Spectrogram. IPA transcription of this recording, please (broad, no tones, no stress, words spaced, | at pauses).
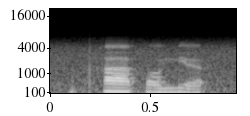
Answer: pʰapɔmʲɐ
